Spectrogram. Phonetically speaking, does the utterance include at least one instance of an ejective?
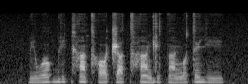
no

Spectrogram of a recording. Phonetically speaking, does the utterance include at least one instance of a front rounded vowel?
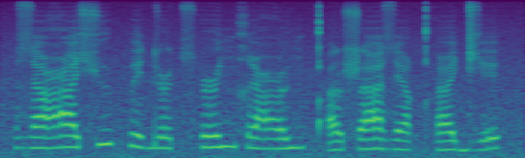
no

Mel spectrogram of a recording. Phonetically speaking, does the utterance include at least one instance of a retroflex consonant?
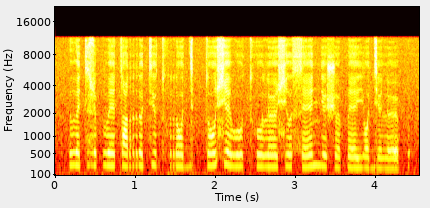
no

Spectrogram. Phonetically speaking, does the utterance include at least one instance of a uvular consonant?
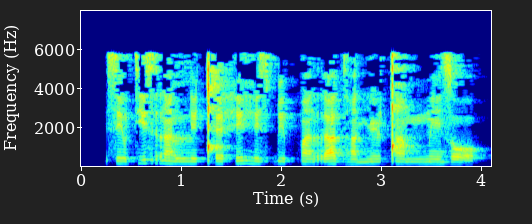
no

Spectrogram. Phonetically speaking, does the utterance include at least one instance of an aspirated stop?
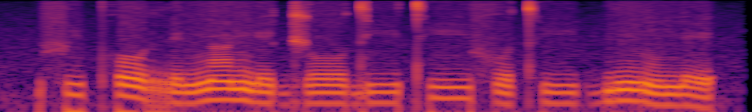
yes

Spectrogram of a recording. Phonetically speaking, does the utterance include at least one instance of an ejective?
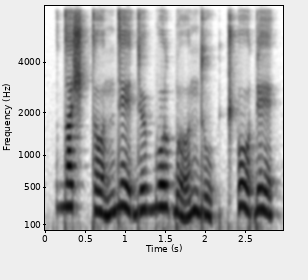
yes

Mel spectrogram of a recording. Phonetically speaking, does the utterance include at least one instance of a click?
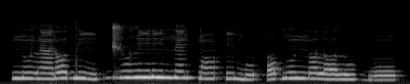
no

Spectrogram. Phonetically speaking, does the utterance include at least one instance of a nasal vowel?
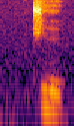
no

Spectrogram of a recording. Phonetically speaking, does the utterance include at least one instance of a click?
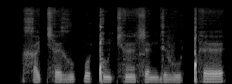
yes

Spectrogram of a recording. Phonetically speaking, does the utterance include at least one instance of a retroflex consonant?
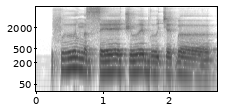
no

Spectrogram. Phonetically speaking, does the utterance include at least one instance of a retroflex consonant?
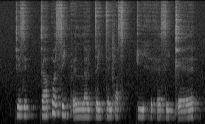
no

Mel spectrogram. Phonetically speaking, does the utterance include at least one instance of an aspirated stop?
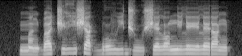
no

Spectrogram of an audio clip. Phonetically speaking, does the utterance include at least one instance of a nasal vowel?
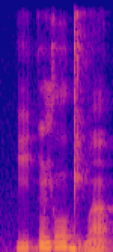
yes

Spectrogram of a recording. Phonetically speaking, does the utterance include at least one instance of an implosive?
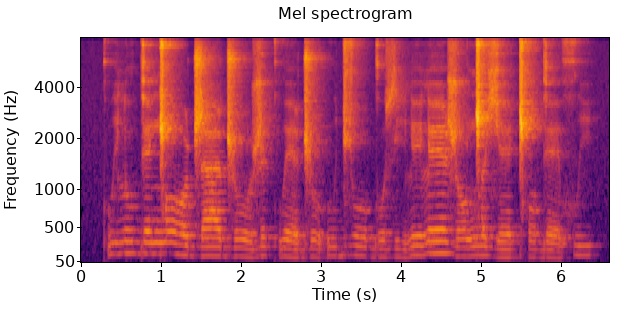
no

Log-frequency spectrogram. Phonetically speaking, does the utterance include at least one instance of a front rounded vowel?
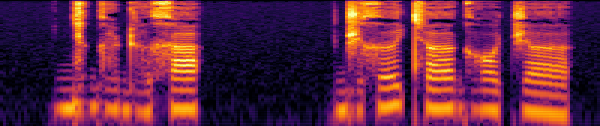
yes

